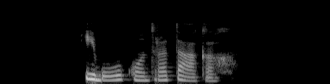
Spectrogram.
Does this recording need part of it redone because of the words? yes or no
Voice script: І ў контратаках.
no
